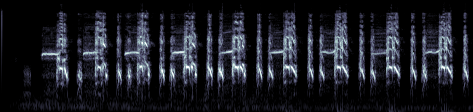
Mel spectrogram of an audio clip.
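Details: Female grey francolin calling, a rapid series of sharp, squawky notes, with whistled rising and falling phrases repeated roughly every half second over several seconds.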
